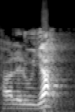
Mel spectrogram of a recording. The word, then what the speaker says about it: aleluya: de luya n breves aleluya con el acento en la final aleluya alabar a dios en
